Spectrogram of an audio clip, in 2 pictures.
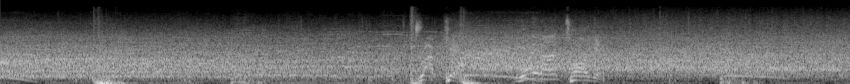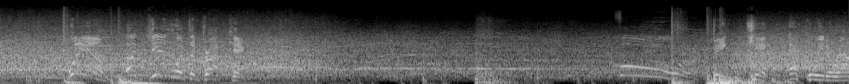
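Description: Heavy thuds sound as bodies slam onto a hard floor.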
